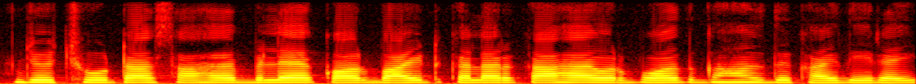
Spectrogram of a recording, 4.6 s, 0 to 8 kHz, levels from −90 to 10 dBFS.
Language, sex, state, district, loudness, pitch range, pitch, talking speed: Hindi, female, Bihar, Madhepura, -14 LUFS, 205-210 Hz, 205 Hz, 220 wpm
